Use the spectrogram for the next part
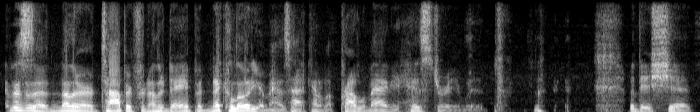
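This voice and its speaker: A man's voice: medium pitch, a little fast, no room sound. Man joking crudely with a dry sound. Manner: laughing, crude joking banter. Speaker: podcast co-host. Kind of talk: casual chat.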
